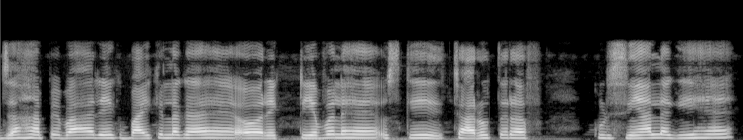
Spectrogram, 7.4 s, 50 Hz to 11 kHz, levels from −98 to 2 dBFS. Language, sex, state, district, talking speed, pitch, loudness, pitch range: Hindi, female, Jharkhand, Palamu, 135 wpm, 245 Hz, -15 LUFS, 230-255 Hz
